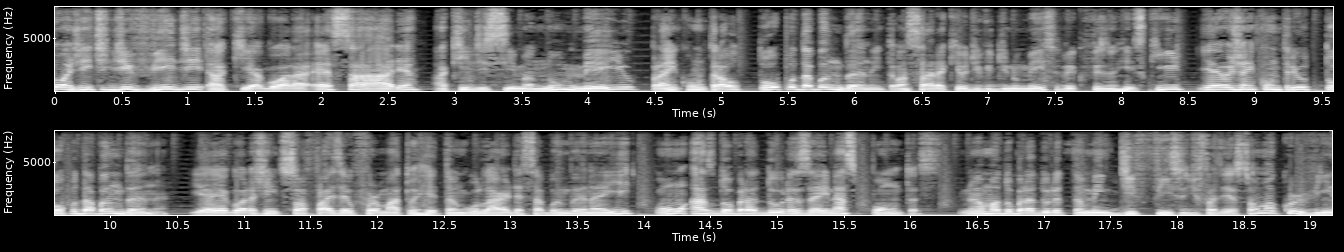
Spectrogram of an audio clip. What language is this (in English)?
Portuguese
